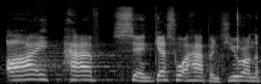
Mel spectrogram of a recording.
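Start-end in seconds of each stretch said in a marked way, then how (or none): 0.1-1.5 "I have sinned" said slowly and loud; slow confession. Shown as a demonstration. Spouse owning up, slowly. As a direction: lean on each word. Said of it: "you say to your spouse".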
